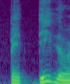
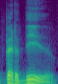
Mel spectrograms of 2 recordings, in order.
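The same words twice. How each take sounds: First: The r is dropped and the d doubled. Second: The r before the d is clearly sounded. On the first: "o perdido en vez de" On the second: "en vez de perdido"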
